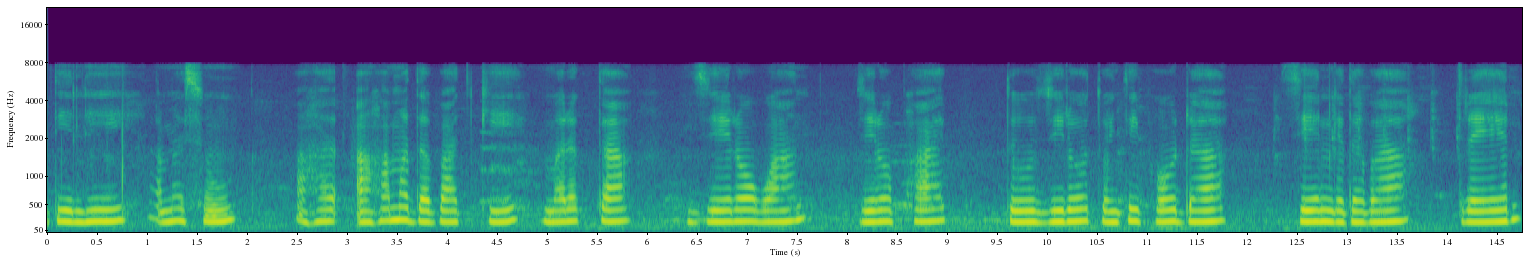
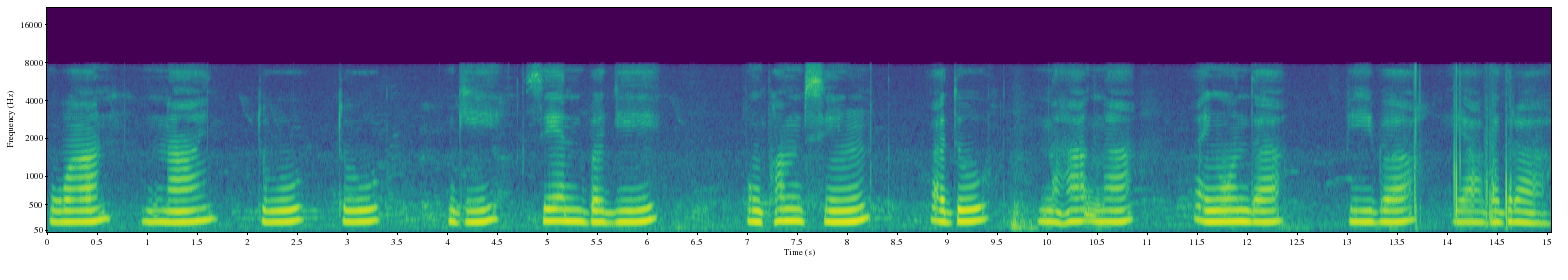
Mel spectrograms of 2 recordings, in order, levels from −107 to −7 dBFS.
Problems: background sounds at intervals, background conversations at intervals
